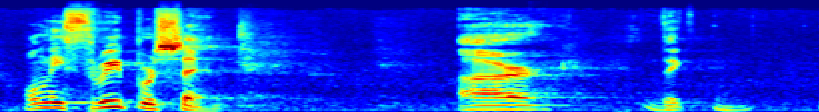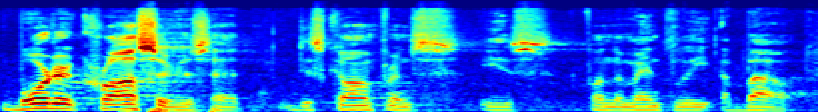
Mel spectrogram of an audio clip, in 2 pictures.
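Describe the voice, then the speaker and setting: A middle-aged man giving an academic lecture as a professor, halting with many fillers and restarts. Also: mid-range voice, a little hiss or hum. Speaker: professor giving a keynote address. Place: lecture hall. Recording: reverberant hall, faint ambience.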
